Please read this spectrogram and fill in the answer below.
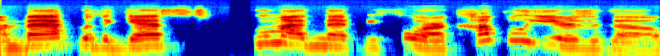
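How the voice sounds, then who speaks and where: A woman talks at a fairly quick pace in a bright, sharp tone, the sound dry and close with no echo. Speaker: podcast host. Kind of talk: interview host talk.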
